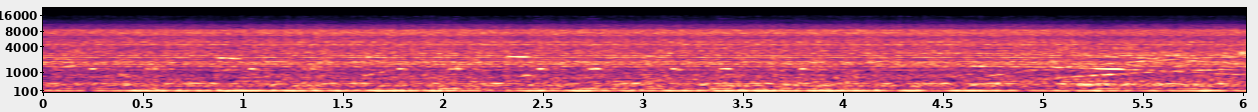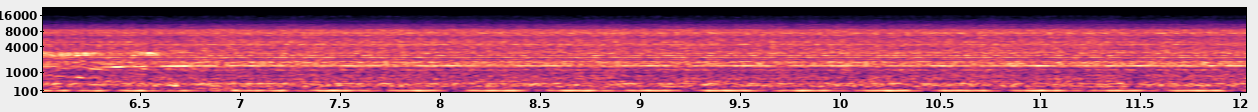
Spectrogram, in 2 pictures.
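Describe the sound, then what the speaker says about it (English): A Tormach 15L Slant Pro CNC lathe spins steadily while turning a push rod, giving a continuous machine hum and whine with a faint cutting tone, constant and fairly loud throughout. "And while it's spinning, it leaves a beautiful finish."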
